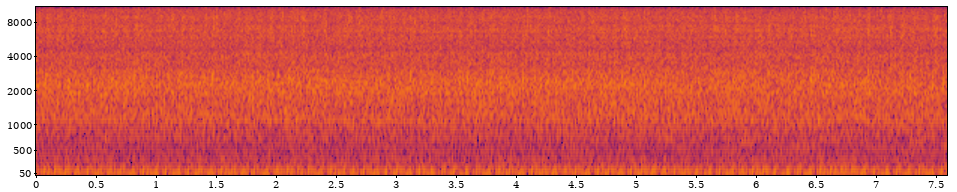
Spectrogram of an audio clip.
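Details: Harley-Davidson Sportster S, five months old, idling for a while: steady V-twin idle with a light regular tick or knock over the lumpy beat; source unknown.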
